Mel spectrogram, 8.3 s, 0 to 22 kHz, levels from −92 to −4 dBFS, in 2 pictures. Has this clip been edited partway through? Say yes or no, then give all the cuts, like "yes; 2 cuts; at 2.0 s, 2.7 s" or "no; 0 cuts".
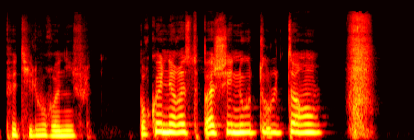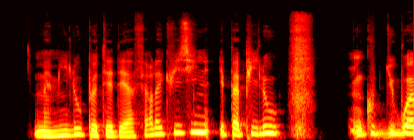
no; 0 cuts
